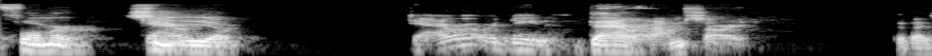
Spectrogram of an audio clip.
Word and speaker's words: Dara: They came up with Dana Khosrow. I'm still not sure how to pronounce it, but like Khosrowshahi, the former CEO. Dara or Dana? Dara, I'm sorry.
